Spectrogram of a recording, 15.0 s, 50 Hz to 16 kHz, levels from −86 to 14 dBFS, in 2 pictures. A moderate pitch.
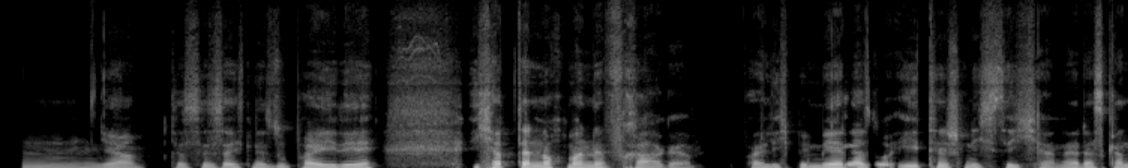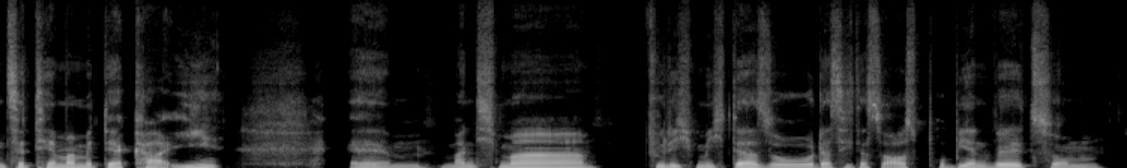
Yes: medium, 155 Hz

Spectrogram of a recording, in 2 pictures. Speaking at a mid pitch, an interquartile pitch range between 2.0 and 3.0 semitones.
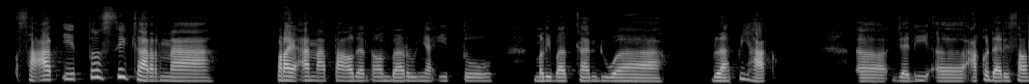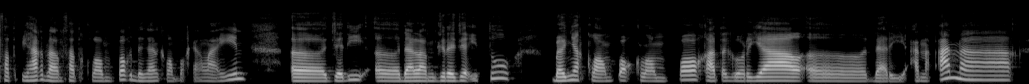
Yes: medium, 170 Hz; narrow, 2.4 semitones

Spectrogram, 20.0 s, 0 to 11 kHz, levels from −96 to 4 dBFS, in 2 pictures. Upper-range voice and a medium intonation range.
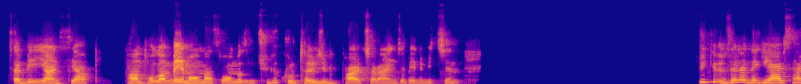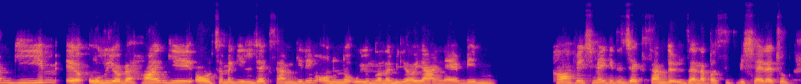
Yes: high, 200 Hz; average, 4.0 semitones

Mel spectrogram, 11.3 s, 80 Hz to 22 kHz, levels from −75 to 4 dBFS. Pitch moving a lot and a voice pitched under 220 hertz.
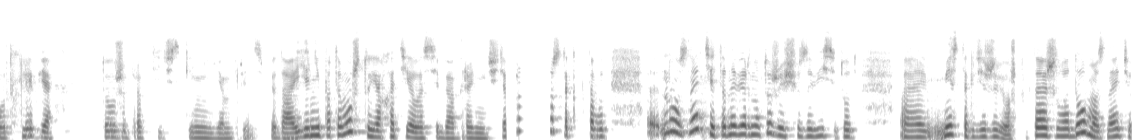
Yes: wide, 6.5 semitones; high, 190 Hz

